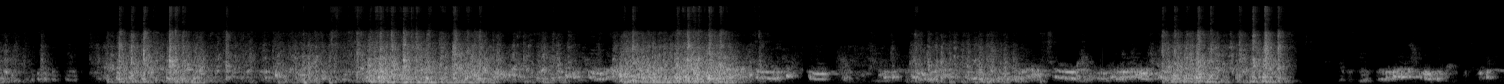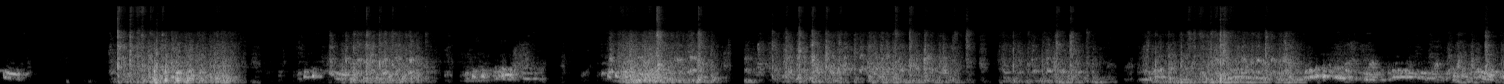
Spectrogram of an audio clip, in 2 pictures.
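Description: Fancy pigeons cooing over and over, in bouts of a few seconds with short pauses between.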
